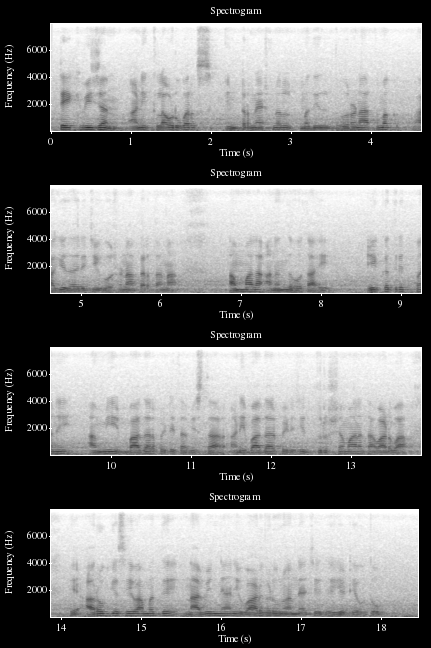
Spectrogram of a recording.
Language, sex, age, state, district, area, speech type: Marathi, male, 30-45, Maharashtra, Nanded, urban, read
